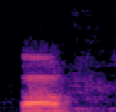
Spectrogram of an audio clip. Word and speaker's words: calf: तो हमारे इसी क्रम में काफ, CALF, काफ मीन्स पिंडली, इसमें L साइलेंट रहता है।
